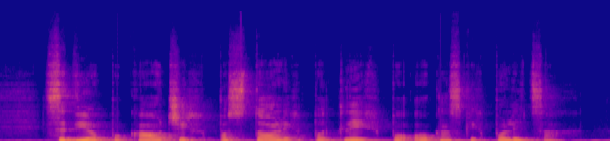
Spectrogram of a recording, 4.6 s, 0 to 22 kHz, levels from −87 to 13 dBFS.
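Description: At 0.89 s, just before "po kavčih po stolih", at 1.81 s between "po kavčih po" and "stolih po tleh po", and at 3.31 s right after "stolih po tleh po", the speech drops into a block of digital silence lasting about 1.5, 2.2 and 2.7 ms. Samples were zeroed with no fade, which points to an output buffer not filled in time. Each gap is heard as a tick or dip. The waveform shows a flat line near zero with abrupt edges, and the spectrogram shows a thin vertical broadband stripe.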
